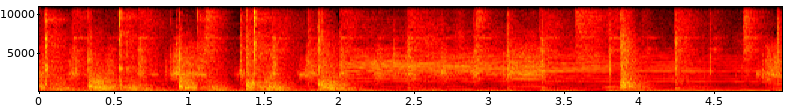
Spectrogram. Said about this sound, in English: This is a stud gun, welds the pan right to the panel. This is the slide hammer for it. Bump it up, go ahead, slide it up.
